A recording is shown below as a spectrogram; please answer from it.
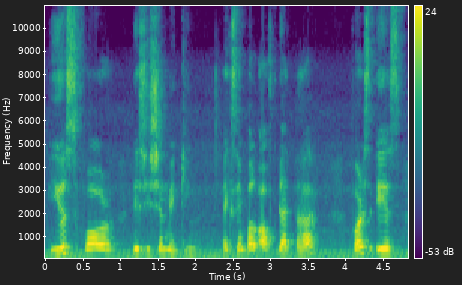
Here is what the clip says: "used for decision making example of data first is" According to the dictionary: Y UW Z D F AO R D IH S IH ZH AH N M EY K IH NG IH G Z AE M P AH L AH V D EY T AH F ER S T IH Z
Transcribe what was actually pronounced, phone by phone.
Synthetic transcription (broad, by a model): Y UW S F AO R D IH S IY S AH N M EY K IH NG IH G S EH M P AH L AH F D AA T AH F ER S T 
